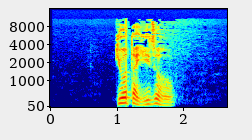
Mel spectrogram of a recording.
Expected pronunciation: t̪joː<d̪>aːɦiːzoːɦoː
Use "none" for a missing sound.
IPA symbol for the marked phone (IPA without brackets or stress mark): t̪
